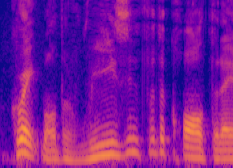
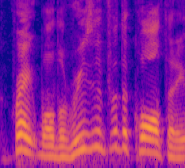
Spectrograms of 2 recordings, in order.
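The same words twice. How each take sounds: First: It is said with the tone slightly lowered. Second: It is said in an ordinary, neutral tone. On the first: The reason sounds secret, scarce and urgent. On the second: It is a routine reason for calling.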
